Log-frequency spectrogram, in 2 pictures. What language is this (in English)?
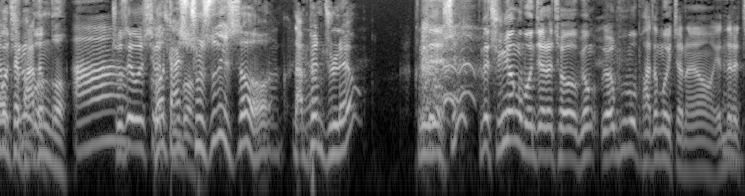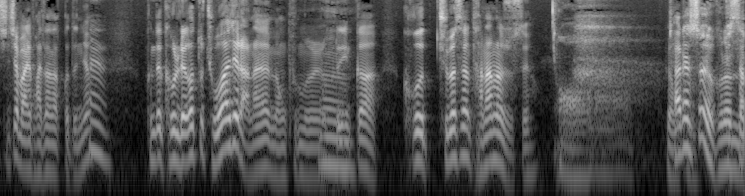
Korean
